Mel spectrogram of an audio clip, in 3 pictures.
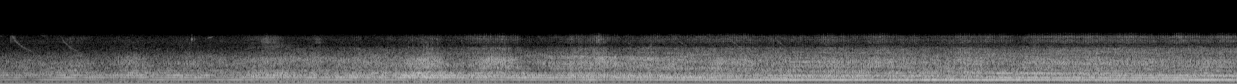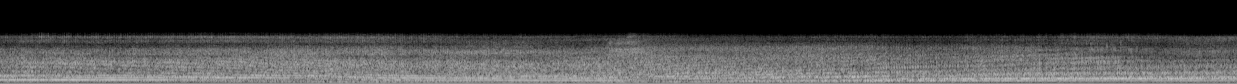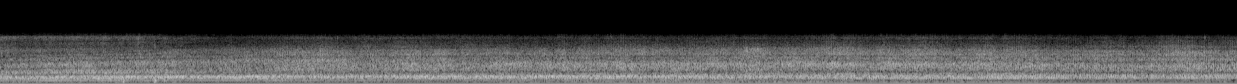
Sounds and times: Helicopter: 0:00.0 - 0:37.1.

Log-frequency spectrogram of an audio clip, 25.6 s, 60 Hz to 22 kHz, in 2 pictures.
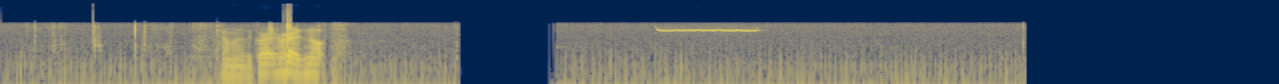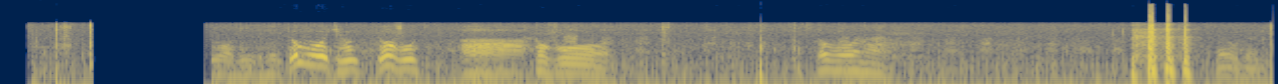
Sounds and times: Speech: 0:02.1 - 0:03.4, 0:14.9 - 0:18.9, 0:20.9 - 0:21.8, 0:24.9 - 0:25.5.

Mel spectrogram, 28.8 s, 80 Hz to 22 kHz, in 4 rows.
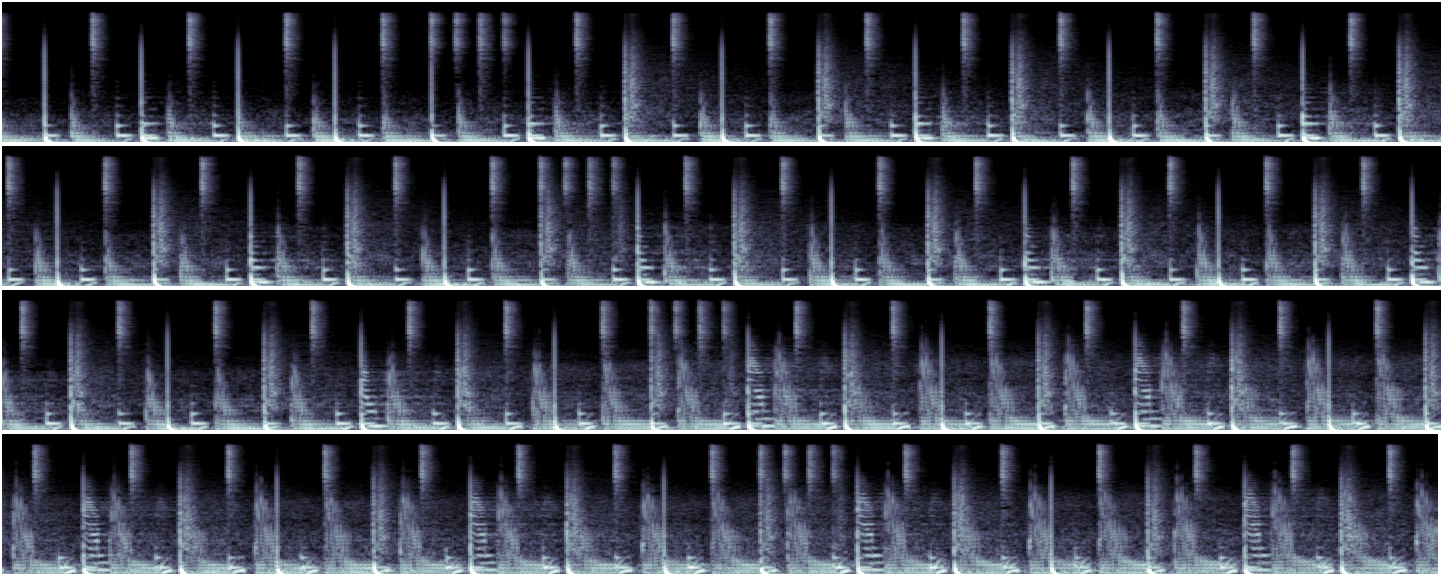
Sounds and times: Techno: 0:00.0 - 0:28.7.

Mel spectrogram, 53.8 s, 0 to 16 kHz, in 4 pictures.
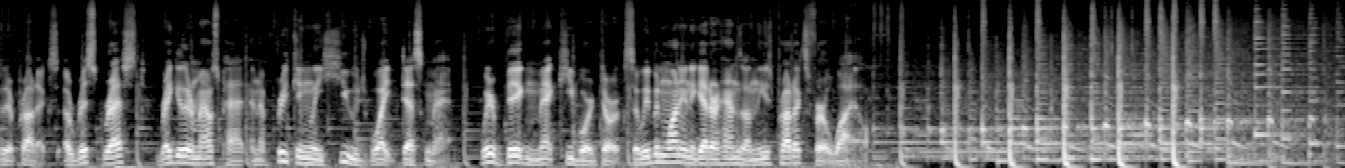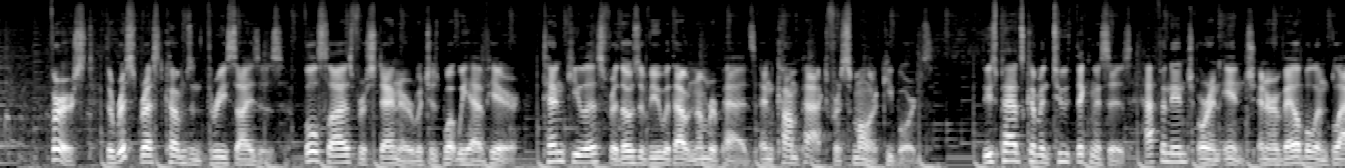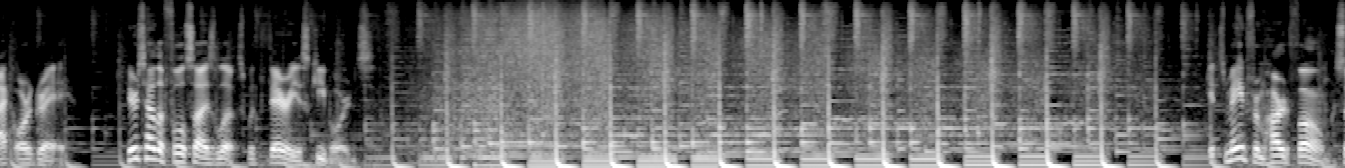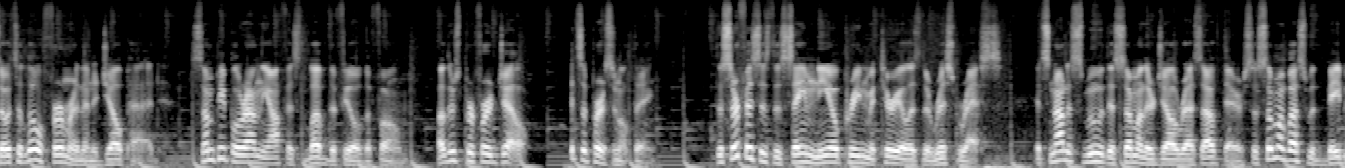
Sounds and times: Speech: 0:00.0 - 0:08.8, 0:14.0 - 0:27.6, 0:28.2 - 0:30.7, 0:39.0 - 0:53.8
Music: 0:00.0 - 0:53.8.

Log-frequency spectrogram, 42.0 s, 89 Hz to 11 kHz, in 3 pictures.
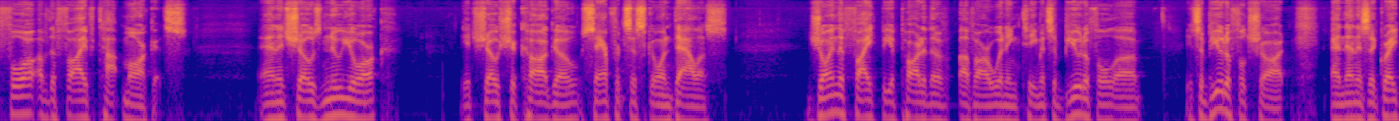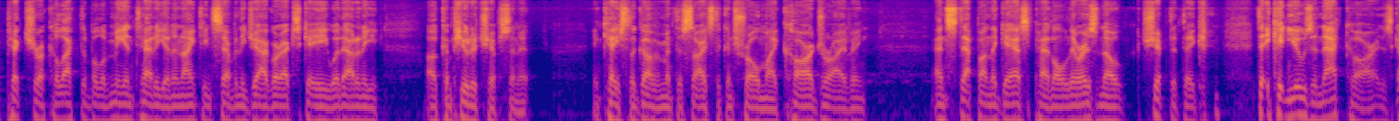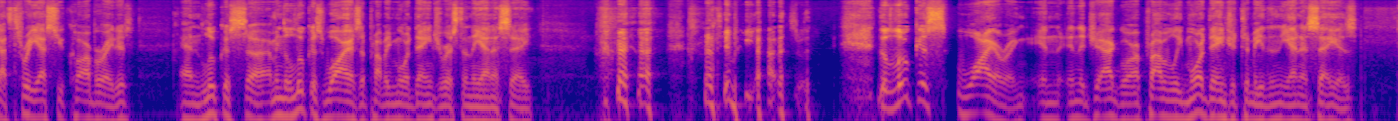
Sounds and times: Speech: 0:00.0 - 0:02.0, 0:02.6 - 0:04.0, 0:04.6 - 0:07.4, 0:08.1 - 0:22.7, 0:23.3 - 0:33.4, 0:34.0 - 0:41.6.

